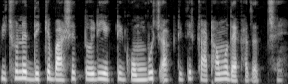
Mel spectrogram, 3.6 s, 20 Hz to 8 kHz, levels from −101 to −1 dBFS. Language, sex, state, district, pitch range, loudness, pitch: Bengali, female, West Bengal, Alipurduar, 180-220 Hz, -19 LUFS, 200 Hz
